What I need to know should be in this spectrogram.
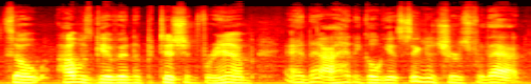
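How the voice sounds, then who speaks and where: Texas guy doing his political show, voice going hoarse, husky, lots of uh and so. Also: mid-range voice, steady tone, normal speed. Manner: rambling, many fillers and restarts. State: losing his voice. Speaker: political news show host. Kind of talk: casual political commentary.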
